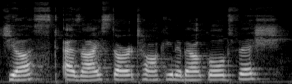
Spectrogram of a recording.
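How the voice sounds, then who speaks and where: A woman reading a children's story aloud in an expressive way, stretching words for dramatic emphasis. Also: medium pitch, measured pace. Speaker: storybook reader.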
